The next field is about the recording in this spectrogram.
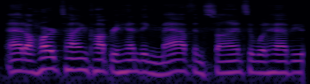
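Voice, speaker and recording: Fairly high pitch for a man, a fairly quick pace, and an unremarkable speaking voice. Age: 20s. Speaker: tiktok creator. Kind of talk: casual storytime.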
